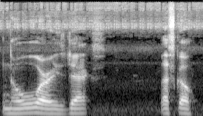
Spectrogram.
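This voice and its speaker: Sci-fi audio drama sidekick: male actor as casual, teasing, candid crewmate, middle-pitched voice, dry studio sound. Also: little pitch movement, a little slow, a little mellow, no room sound, natural voice. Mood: alert. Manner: casual, conversational. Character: easygoing, teasing, candid male crewmate on time-travel mission. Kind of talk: naturalistic audio drama dialogue.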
